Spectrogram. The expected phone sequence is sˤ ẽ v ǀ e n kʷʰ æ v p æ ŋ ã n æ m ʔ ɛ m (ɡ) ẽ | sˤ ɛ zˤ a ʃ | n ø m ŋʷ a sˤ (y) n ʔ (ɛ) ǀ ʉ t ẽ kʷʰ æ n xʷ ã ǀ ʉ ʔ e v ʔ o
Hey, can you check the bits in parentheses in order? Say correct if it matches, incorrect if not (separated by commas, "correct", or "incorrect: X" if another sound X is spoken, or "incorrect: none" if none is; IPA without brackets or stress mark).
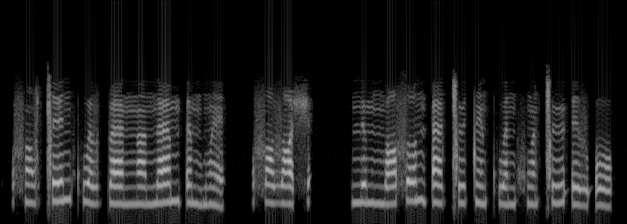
incorrect: ɡʷ, incorrect: ø, incorrect: æ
